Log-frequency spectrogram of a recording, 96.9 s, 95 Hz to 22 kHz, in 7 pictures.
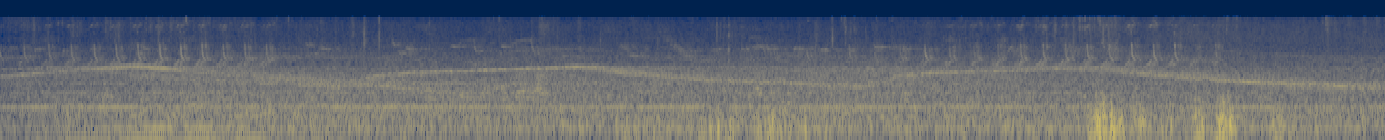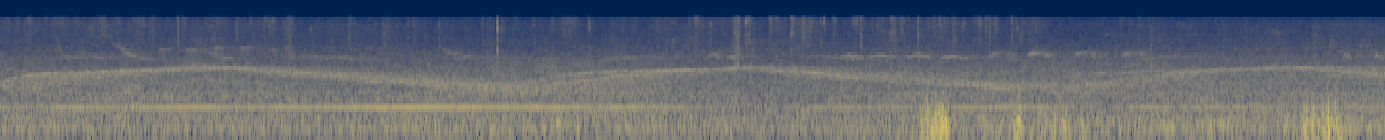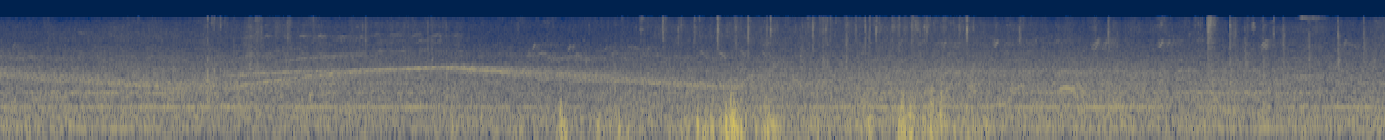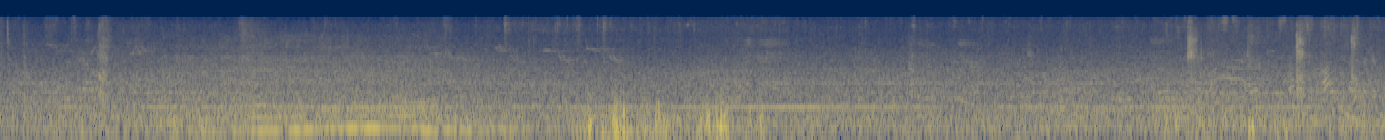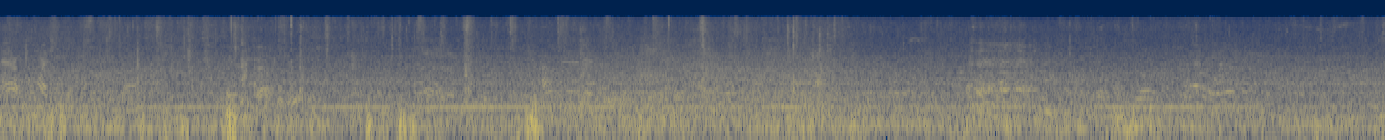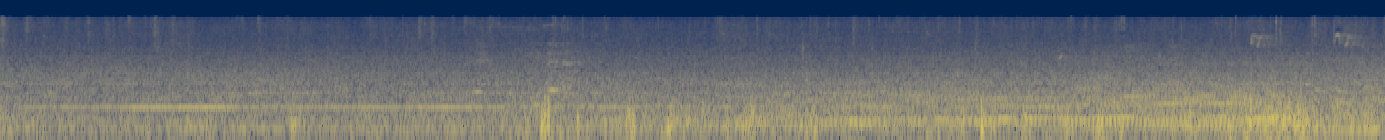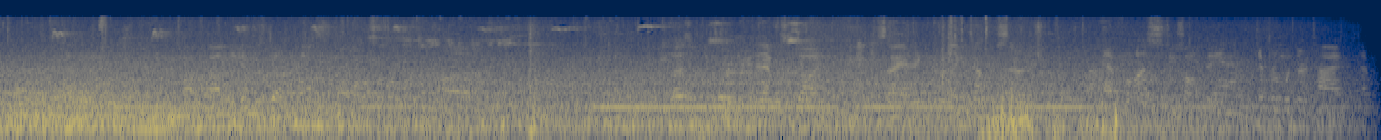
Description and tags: A soundscape recording of a common area at a major university during class switches. You'll hear distant, muted conversations, wind, some birds oblivious to the rigors of academic life, and distant laughter and steps.
Recorded in April 8th, 2013 using my Zoom H4N recorder and utilizing its built-in stereo microphones.
day-time-ambiance, traffic, walking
